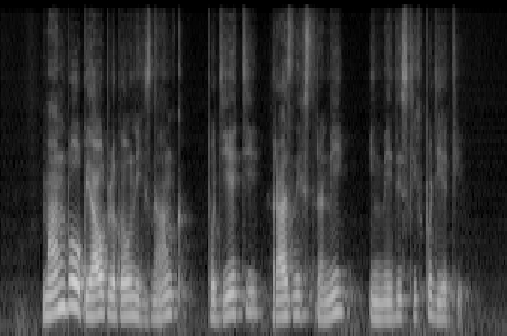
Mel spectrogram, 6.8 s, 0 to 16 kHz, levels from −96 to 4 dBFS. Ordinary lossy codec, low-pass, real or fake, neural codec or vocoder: none; 14.4 kHz; fake; autoencoder, 48 kHz, 32 numbers a frame, DAC-VAE, trained on Japanese speech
